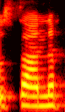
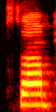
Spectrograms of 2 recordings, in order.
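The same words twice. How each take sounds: First: सानप with a clearly sounded n before p; wrong full n. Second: सांप with the n hidden in the nose; nasalised vowel. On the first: Urdu teacher warning learners off a reading, full n demo. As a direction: sound out the n in सानप as its own consonant. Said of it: "उसको सानप नहीं पढ़ेंगे". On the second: Urdu teacher giving learners the right reading, nasalised vowel. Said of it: "सांप ही पढ़ेंगे आप". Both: Shown as a demonstration.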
